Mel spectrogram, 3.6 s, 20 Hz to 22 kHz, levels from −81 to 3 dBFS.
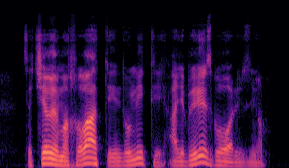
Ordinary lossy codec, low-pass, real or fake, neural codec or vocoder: Opus, 24 kbps; 14.4 kHz; fake; codec, 32 kHz, 1.9 kbps, SNAC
